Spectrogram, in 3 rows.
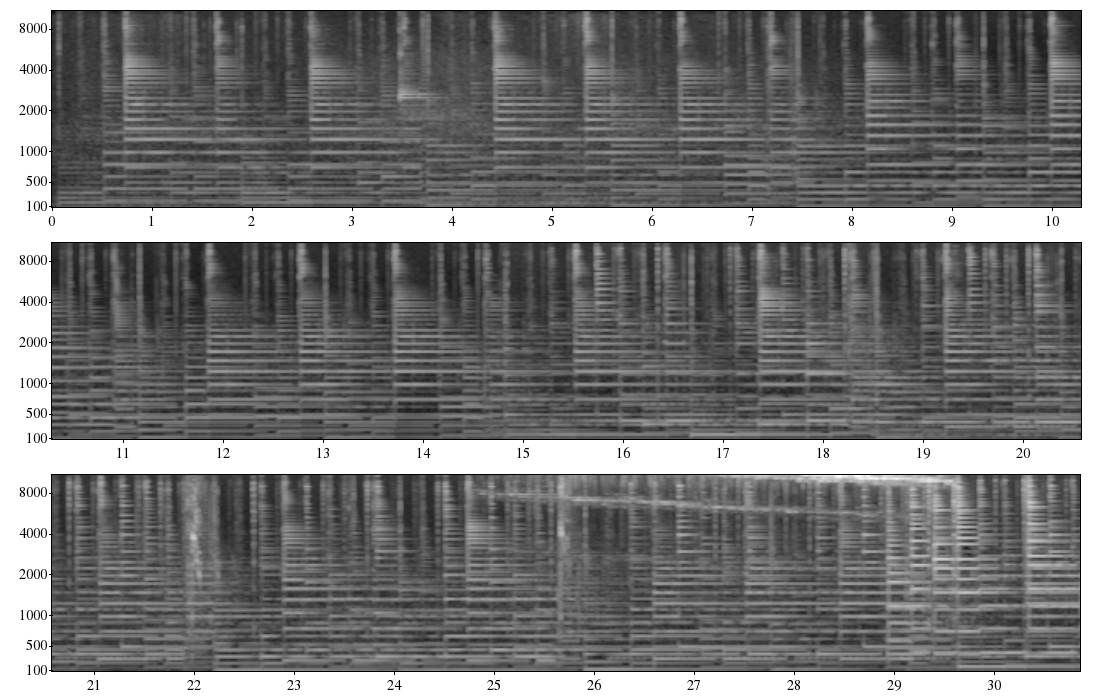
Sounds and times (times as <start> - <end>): Acoustic guitar: 0.0 - 30.8
Independent music: 0.0 - 30.8.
